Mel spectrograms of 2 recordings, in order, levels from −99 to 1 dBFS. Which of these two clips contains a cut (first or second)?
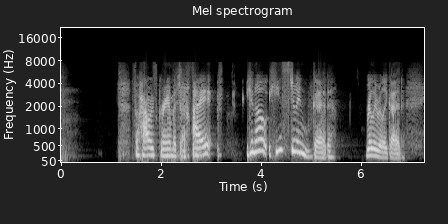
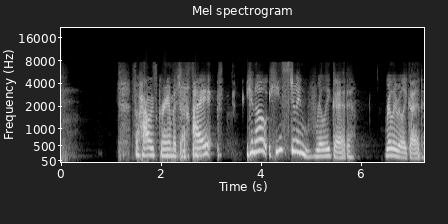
first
